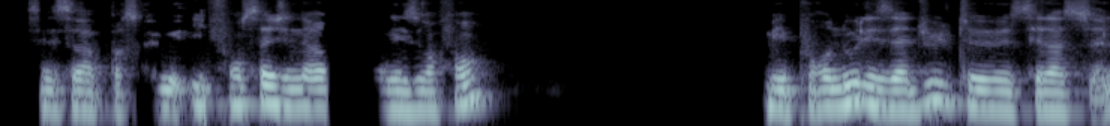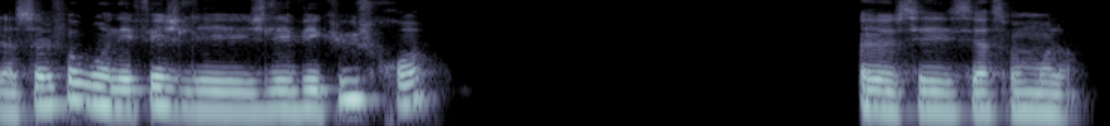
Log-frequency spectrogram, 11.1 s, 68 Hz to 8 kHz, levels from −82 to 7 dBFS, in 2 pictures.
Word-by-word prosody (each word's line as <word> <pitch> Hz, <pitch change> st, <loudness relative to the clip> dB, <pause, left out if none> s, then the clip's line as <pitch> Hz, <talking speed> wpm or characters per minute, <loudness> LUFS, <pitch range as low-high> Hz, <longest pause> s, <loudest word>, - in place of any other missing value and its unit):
C'est 135 Hz, -, -4 dB
ça, 130 Hz, -1 st, -1 dB
parce 115 Hz, -1 st, -9 dB
qu'ils 145 Hz, +2 st, -3 dB
font 150 Hz, -1 st, -1 dB
ça 160 Hz, 0 st, +4 dB
généralement 140 Hz, -1 st, +1 dB, 0.2 s
pour 130 Hz, -, -10 dB
les 130 Hz, 0 st, 0 dB
enfants 130 Hz, 0 st, -2 dB, 1.3 s
mais 135 Hz, -2 st, +1 dB
pour 135 Hz, +1 st, 0 dB
nous 160 Hz, +5 st, +5 dB
les 145 Hz, -5 st, +3 dB
adultes, 165 Hz, +4 st, 0 dB
heu, 130 Hz, -2 st, +2 dB
c'est 130 Hz, +1 st, -4 dB
la 125 Hz, -1 st, +2 dB
seule 125 Hz, +1 st, -6 dB
la 120 Hz, -, 0 dB
seule 150 Hz, +5 st, +1 dB
fois 180 Hz, +3 st, +2 dB
où 160 Hz, -2 st, +3 dB
en 145 Hz, -, +4 dB
effet 135 Hz, +2 st, +3 dB
je 135 Hz, -2 st, -4 dB
l'ai 125 Hz, -1 st, 0 dB
je 125 Hz, +1 st, -4 dB
l'ai 130 Hz, 0 st, +1 dB
vécu, 135 Hz, +9 st, +3 dB
je 185 Hz, -, -5 dB
crois. 185 Hz, +2 st, -3 dB, 2.1 s
Heu 130 Hz, -2 st, +3 dB
c'est 125 Hz, -1 st, -1 dB
c'est 120 Hz, +1 st, -2 dB
à 125 Hz, -, +1 dB
ce 125 Hz, -, -7 dB
moment-là. 120 Hz, -2 st, -1 dB
135 Hz, 205 wpm, -22 LUFS, 125-150 Hz, 2.1 s, nous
